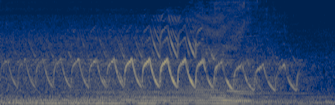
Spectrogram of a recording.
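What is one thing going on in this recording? A fire engine's horn blares in long blasts.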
